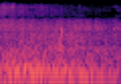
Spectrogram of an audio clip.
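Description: A Confringo fire spell explodes in Hogwarts Legacy as one loud, booming blast with a rumbling low-end burst that holds steady over its short length.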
